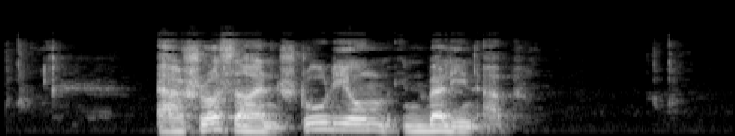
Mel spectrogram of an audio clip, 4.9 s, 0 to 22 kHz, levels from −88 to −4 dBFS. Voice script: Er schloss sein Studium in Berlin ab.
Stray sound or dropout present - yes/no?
no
